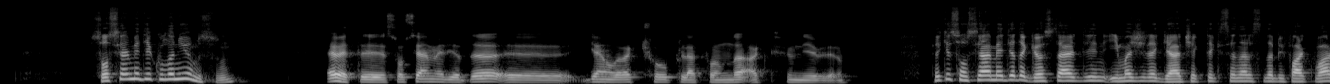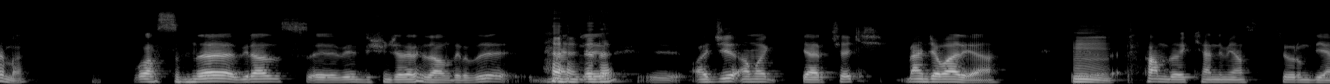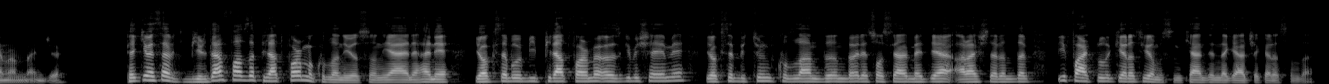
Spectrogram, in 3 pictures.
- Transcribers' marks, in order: other background noise; chuckle
- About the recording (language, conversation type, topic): Turkish, podcast, Sosyal medyada gösterdiğin imaj ile gerçekteki sen arasında fark var mı?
